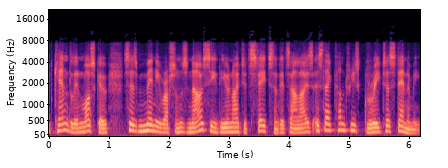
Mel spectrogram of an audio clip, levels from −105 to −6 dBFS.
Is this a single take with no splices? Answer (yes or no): yes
